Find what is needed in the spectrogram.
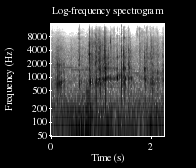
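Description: Thin ice plates at a water's edge cracking and clinking as they break up, a rapid series of sharp clicks and knocks.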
